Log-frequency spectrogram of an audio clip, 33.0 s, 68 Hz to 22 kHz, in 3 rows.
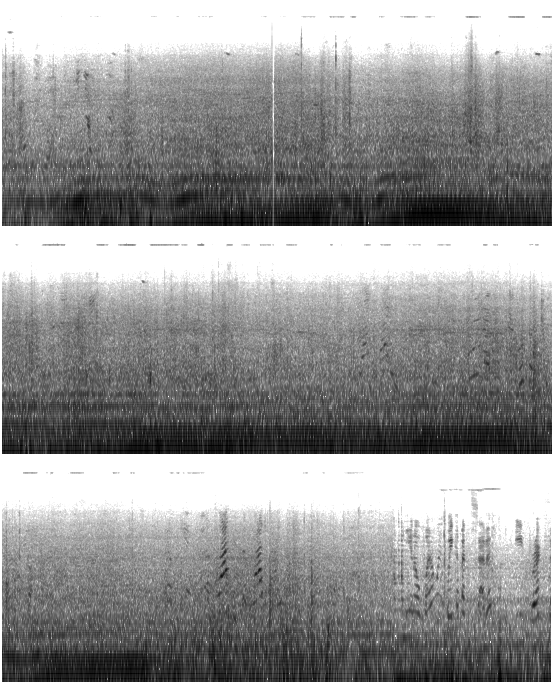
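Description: A 4x4's engine running at low speed as it crawls over a rough dirt trail, its note shifting a few times with the throttle, over steady noise from the tyres and ground. A few short high squeaks come near the end.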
